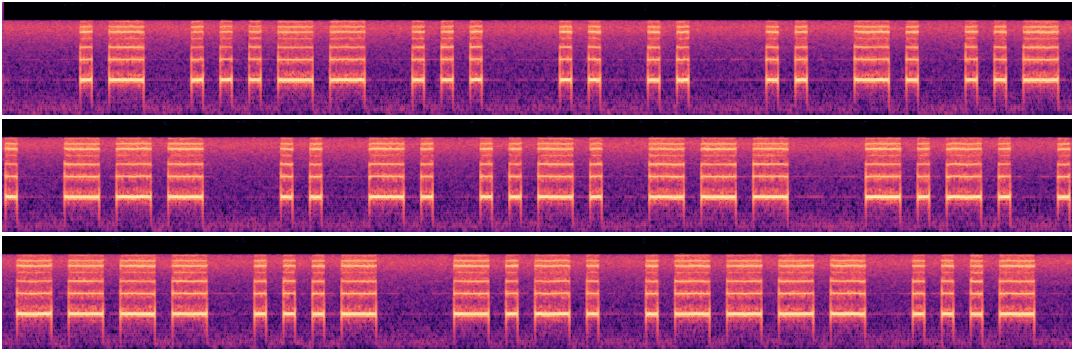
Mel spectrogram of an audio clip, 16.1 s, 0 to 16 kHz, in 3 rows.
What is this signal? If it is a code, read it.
Morse code, heard as a keyed tone, about 17 wpm, 1160 Hz. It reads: A3S II INFO INFO C1V C1V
